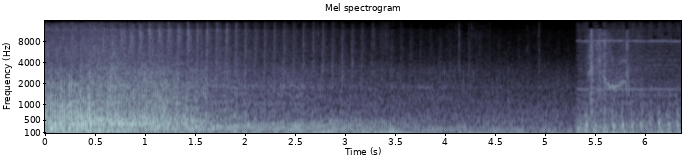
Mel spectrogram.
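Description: A helicopter's rotor thumps rapidly overhead and fades into the distance.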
